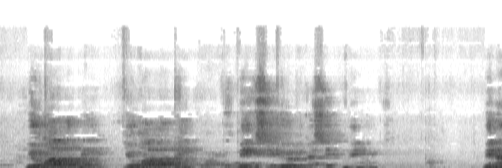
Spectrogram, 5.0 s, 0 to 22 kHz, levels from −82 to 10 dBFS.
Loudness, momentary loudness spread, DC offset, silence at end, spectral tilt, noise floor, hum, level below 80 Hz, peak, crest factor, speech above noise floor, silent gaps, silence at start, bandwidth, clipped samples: -19 LUFS; 14 LU; under 0.1%; 0 s; -3.5 dB/octave; -49 dBFS; none; -56 dBFS; -2 dBFS; 18 dB; 30 dB; none; 0.05 s; 19 kHz; under 0.1%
